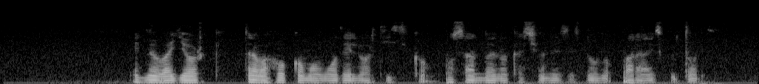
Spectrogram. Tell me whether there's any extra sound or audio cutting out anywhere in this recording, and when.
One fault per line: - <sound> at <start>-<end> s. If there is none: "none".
none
